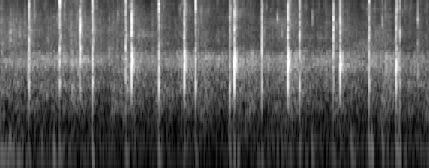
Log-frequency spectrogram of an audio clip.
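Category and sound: crowd, audience applause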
